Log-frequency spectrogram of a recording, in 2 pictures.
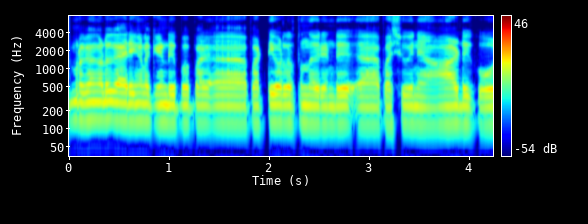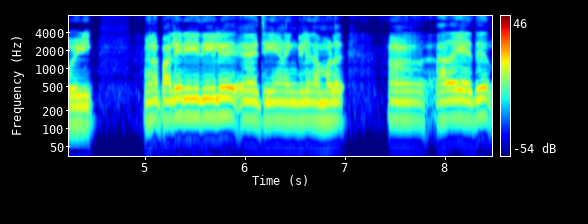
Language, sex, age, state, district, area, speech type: Malayalam, male, 45-60, Kerala, Kozhikode, urban, spontaneous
